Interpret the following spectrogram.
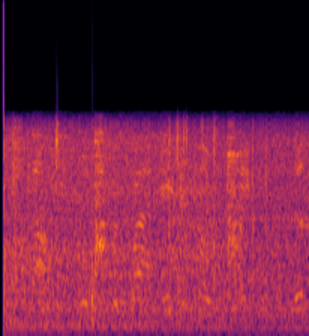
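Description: Steady engine and road noise inside a moving car's cabin, with indistinct talking over it.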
